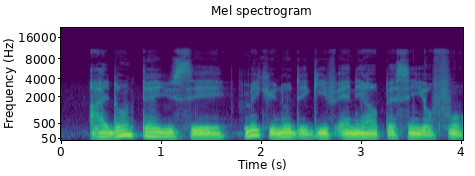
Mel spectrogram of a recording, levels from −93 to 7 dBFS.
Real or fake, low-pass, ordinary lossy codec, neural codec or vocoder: real; 10.8 kHz; MP3, 64 kbps; none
